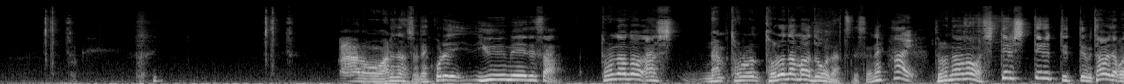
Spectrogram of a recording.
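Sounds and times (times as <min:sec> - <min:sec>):
low steady hiss: 0:00.0 - 0:11.2
camera shutter clicks while photographing fresh cream doughnuts: 0:00.4 - 0:00.7, 0:02.6 - 0:03.0
speech: 0:01.5 - 0:01.7, 0:03.4 - 0:11.2.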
